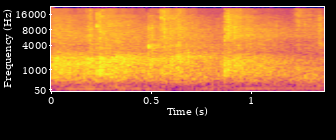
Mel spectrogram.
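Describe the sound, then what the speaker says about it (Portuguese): A church congregation claps during a sermon, a dense, even wash of applause that sounds fairly close and carries on with no speech over it. "palmas para o Senhor Jesus"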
